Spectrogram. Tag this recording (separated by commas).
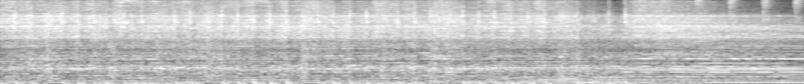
Music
